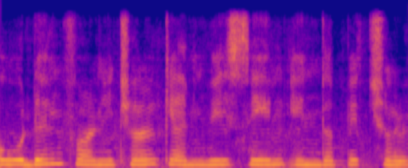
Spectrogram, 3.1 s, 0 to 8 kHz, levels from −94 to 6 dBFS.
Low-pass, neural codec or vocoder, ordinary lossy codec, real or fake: 7.2 kHz; codec, 24 kHz, 3 kbps, HILCodec; none; fake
